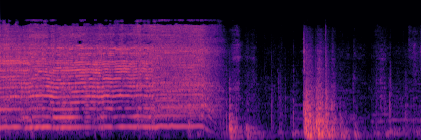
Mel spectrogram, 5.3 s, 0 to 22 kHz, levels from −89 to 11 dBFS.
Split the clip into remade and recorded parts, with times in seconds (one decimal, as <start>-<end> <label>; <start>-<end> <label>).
0.0-0.7 remade; 0.7-1.2 recorded; 1.2-5.3 remade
